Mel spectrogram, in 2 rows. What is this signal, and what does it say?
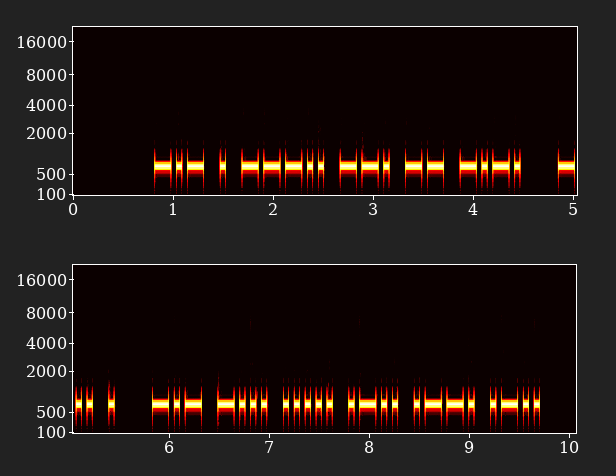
Morse code, heard as a keyed tone, about 22 wpm, 700 Hz. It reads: KE8GMC DE KB5LPL
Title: USA Callsign DE Callsign - 6 Characters - 22wpm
